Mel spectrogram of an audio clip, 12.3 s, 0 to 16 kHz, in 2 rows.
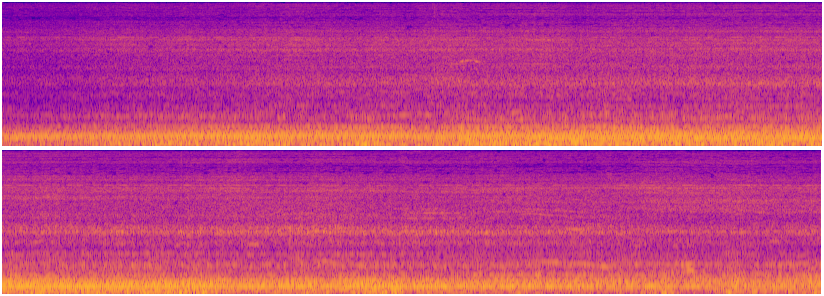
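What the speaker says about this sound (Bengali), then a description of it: "দেখতে পাচ্ছেন প্রচুর যাত্রী নিয়ে ছেড়ে যাচ্ছে দোয়েল পাখি 1 লঞ্চ" Loud steady drone of the engine on an overloaded passenger river launch leaving Dhaka, listing to one side, a constant low hum and rumble throughout with no break.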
